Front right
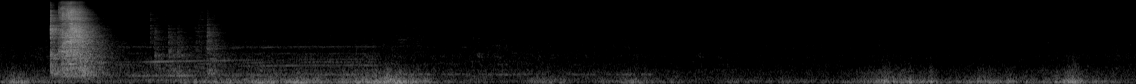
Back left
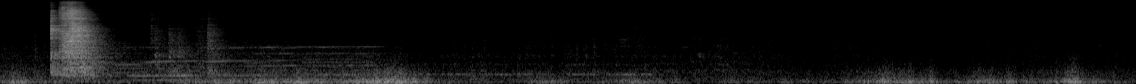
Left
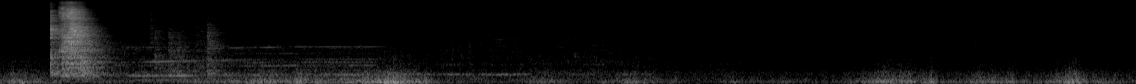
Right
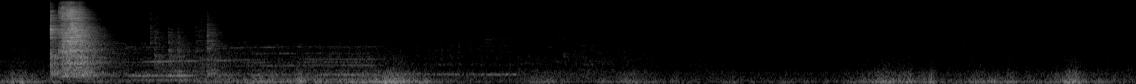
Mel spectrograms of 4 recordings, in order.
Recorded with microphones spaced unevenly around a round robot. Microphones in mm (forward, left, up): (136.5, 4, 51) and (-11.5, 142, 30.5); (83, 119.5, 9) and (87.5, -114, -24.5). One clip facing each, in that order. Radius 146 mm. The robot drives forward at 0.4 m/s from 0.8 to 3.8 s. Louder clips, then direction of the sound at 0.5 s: Even, right 1 dB; 35° right.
